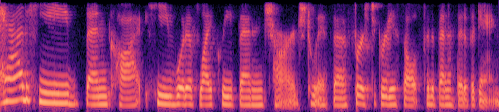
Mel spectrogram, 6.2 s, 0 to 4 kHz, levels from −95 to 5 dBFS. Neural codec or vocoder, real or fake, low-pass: none; real; 3.6 kHz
